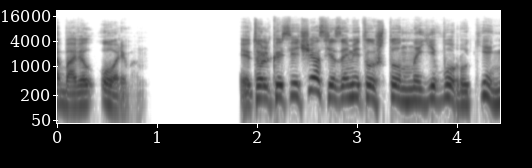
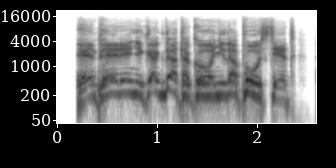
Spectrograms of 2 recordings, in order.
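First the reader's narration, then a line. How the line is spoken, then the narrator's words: Barking. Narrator (Russian): рявкнул Фердинанд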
